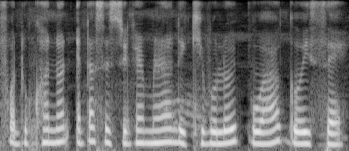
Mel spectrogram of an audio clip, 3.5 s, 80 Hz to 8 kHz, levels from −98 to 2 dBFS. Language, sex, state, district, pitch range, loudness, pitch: Assamese, female, Assam, Sonitpur, 225-250 Hz, -13 LUFS, 240 Hz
